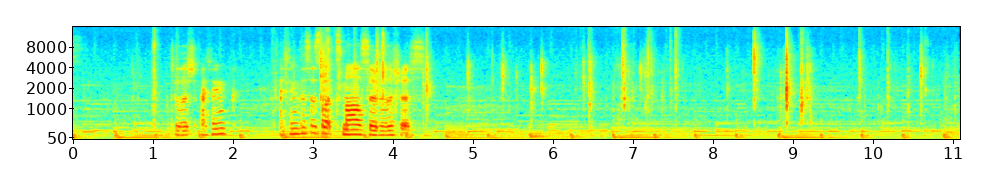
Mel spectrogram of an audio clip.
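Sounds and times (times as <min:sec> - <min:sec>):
background music: 0:00.0 - 0:11.0
plastic bag crinkling: 0:02.6 - 0:11.0.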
